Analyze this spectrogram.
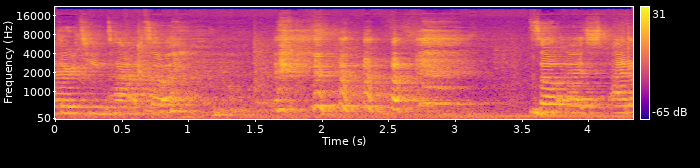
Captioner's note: laughing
